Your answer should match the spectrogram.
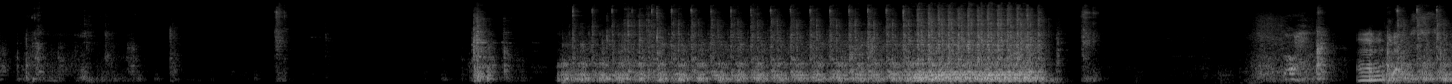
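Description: A sewing machine stitches bag pieces together in a long, loud, even whir lasting about five seconds, with shorter bursts of stitching before and after, plus handling clicks and a speaking voice between runs.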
